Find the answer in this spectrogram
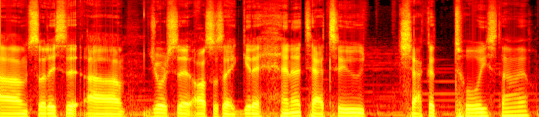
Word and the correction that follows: Chakotay: I'm not sure if I was saying that right. Chakatoy. Chakatoy. – Chakotay.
